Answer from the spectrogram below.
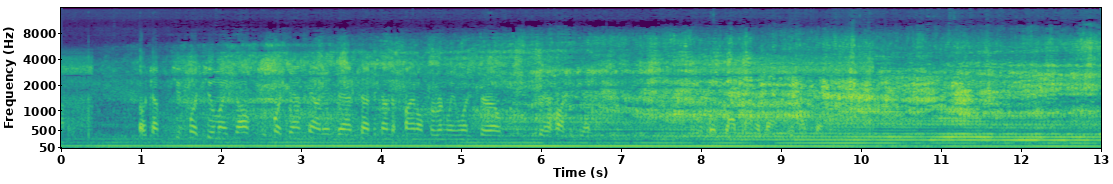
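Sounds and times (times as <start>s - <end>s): jet engines rumbling: 0.0s - 13.0s.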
